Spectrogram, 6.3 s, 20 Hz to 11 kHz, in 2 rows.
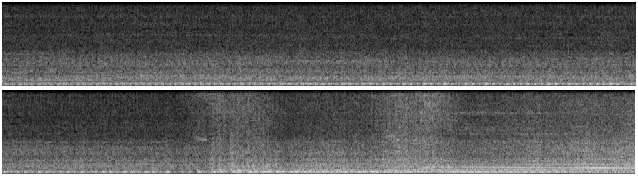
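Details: Ford ST200 V6, first run after engine repair with a new head gasket and timing chains: a steady, even idle with clean throttle blips and no knocking. Healthy.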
